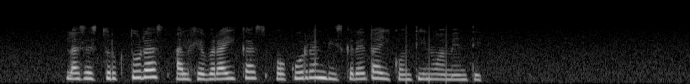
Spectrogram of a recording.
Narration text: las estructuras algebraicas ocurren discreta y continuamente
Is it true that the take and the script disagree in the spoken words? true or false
false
